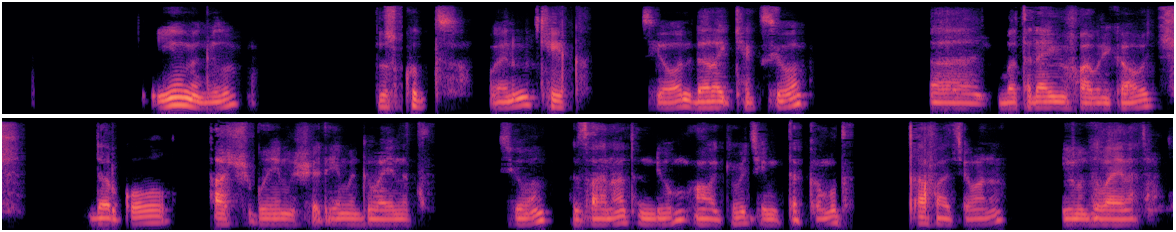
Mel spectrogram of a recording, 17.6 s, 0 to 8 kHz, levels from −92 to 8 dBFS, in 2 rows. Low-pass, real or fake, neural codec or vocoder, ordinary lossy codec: 7.2 kHz; fake; codec, 16 kHz, 2 kbps, X-Codec, HuBERT features, trained on balanced general audio; AAC, 32 kbps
